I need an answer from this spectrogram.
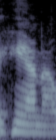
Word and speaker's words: Hana: over my name because my side of Jersey says ah as an apple for my name and they say it like can of soda like a Yeah. I say Hannah like can of soda and it's so tiny of a difference but they get all riled up.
